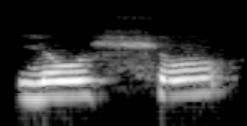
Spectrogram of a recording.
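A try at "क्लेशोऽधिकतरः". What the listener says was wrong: Not low.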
